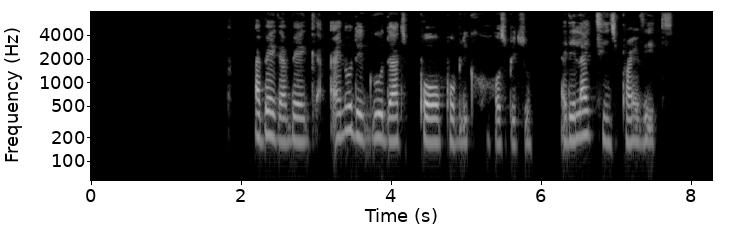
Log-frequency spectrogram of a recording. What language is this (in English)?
Nigerian Pidgin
